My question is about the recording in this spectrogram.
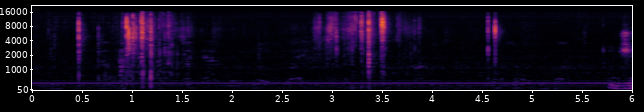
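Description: Faint clicks and crinkles of a hard plastic graded-card slab being handled in the fingers, in small clusters about a second in, around three seconds and near five seconds, over a steady low hum.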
